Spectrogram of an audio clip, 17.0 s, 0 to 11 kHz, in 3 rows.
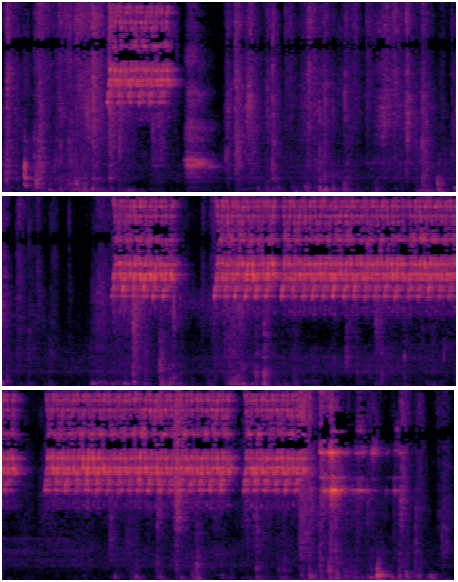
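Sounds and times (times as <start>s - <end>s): kittens scampering on hard floor: 0.0s - 2.2s, 2.8s - 17.0s
shrill chirping trill: 1.3s - 2.2s, 7.0s - 15.9s.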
